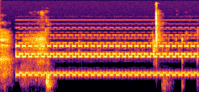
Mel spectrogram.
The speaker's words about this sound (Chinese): 哎，有人打电话来了，你快接吧。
